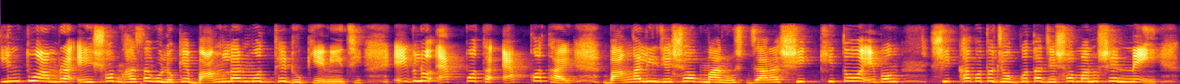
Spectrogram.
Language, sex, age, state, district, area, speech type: Bengali, female, 30-45, West Bengal, Purulia, urban, spontaneous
